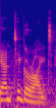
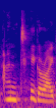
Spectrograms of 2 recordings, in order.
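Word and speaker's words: antigorite: will give you the main premise of the antigerite.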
